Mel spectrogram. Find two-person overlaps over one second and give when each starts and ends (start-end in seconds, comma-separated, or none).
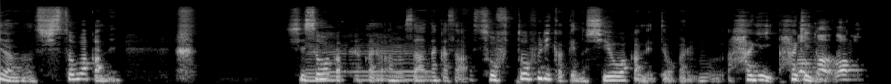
3.0-4.4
